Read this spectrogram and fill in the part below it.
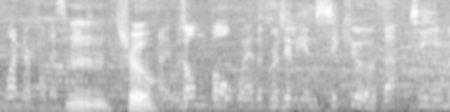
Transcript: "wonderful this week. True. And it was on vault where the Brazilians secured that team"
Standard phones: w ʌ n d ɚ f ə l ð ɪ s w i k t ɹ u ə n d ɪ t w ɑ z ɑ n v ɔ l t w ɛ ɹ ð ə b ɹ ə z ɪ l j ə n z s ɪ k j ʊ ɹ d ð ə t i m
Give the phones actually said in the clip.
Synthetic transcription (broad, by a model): w ʌ n d ɚ f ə l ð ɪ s t ɹ u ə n ɪ t w ɑ z n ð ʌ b t w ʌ ɹ ð ə b ɹ ə z ɪ l j ə n z s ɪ k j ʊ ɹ d ð ə t i m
